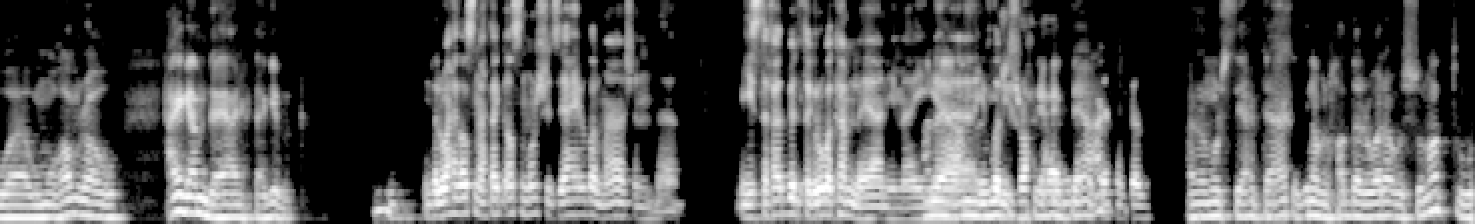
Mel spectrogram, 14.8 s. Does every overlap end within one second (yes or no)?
no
